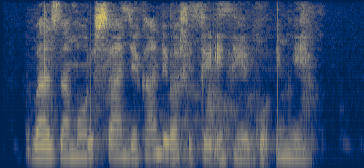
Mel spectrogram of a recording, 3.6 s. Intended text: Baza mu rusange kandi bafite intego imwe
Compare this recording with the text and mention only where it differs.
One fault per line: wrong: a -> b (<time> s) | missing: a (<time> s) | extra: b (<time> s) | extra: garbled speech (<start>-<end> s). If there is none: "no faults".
no faults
